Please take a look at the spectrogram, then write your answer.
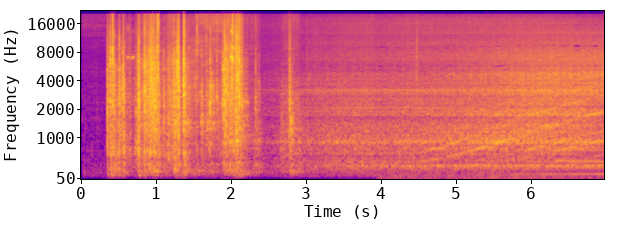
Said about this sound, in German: Wir legen die Kassette Nummer 6 ein. Und los geht's.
